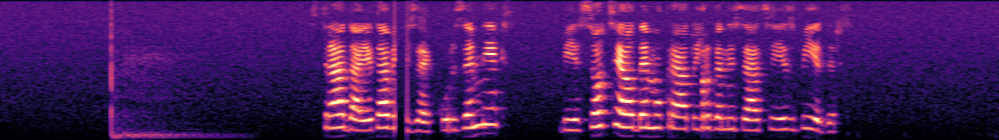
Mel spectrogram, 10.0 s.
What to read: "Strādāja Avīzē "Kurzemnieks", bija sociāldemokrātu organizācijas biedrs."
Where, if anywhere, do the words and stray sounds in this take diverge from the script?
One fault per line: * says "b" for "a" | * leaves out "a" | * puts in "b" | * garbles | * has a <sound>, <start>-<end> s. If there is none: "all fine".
* has a thud, 1.1-2.6 s
* has a dropout, 3.9-4.1 s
